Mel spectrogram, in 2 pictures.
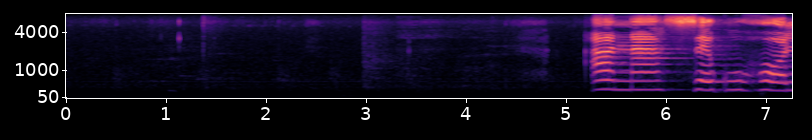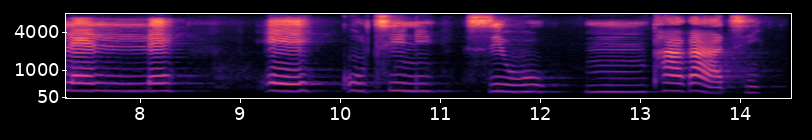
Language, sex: Zulu, female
